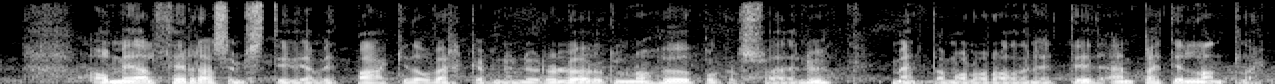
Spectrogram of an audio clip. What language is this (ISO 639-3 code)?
isl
